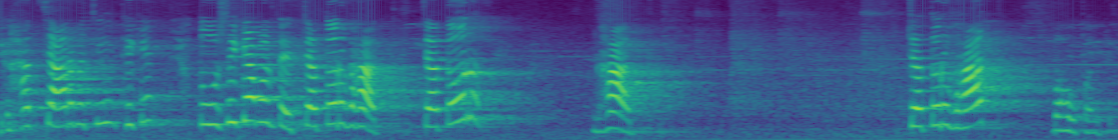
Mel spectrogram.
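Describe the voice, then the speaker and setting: A woman's voice: very high voice, sharp tone. A woman teaching a maths lesson who asks questions, answers them herself and repeats key terms. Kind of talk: classroom lecture. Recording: echoey room with faint noise.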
